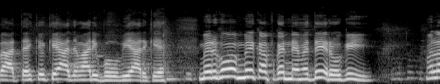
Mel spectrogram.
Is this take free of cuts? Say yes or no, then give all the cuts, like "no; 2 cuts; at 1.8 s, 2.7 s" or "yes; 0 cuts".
no; 1 cut; at 1.8 s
